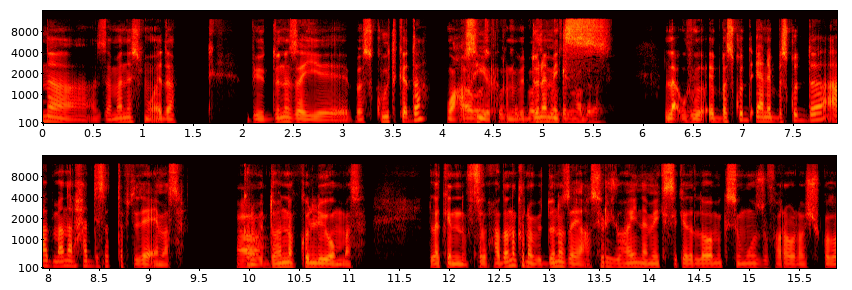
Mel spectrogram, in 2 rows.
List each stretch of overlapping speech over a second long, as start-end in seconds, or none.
4.2-5.6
